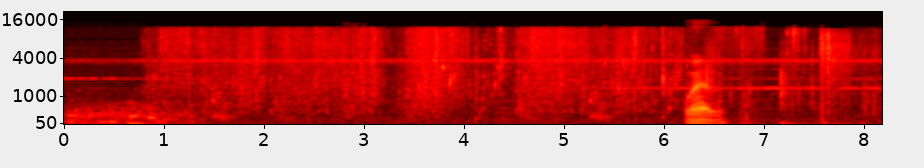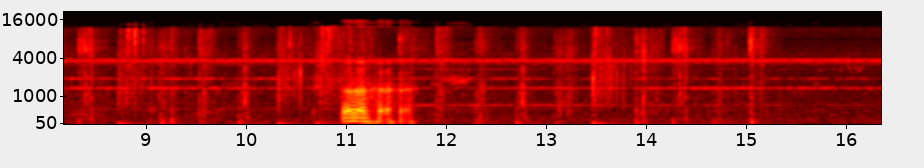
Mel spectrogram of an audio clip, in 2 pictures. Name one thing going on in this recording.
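Heavy footsteps crunch over dry leaves and brush.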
